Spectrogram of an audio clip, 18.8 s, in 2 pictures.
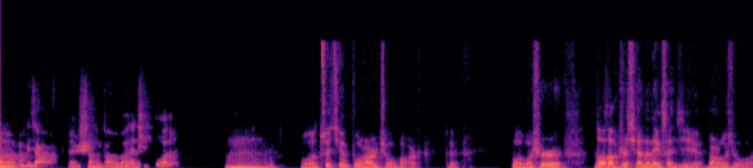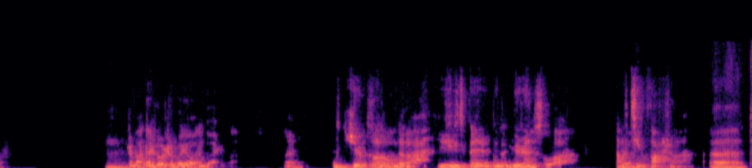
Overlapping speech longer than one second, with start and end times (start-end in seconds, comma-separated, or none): none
